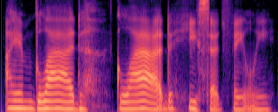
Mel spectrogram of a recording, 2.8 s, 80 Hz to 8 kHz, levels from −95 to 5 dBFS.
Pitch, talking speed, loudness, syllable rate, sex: 180 Hz, 150 wpm, -18 LUFS, 3.1 syllables/s, female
